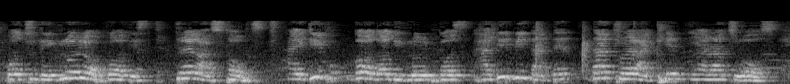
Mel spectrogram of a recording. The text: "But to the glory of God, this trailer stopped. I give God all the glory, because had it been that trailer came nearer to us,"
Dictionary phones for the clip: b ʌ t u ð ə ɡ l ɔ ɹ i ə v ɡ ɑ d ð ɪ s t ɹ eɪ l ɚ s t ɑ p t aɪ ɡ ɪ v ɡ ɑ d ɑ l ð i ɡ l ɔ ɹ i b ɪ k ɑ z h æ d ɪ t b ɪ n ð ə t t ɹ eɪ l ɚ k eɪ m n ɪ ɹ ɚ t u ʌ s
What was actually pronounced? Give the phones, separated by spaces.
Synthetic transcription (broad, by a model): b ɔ t u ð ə ɡ l ɔ ɹ i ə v ɡ ɑ d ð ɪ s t ɹ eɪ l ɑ s t ɑ p t aɪ ɡ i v ɡ ɑ d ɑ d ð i ɡ l ɔ ɹ i b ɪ k ɑ s h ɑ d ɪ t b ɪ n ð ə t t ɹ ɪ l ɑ k eɪ m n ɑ ɹ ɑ t u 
